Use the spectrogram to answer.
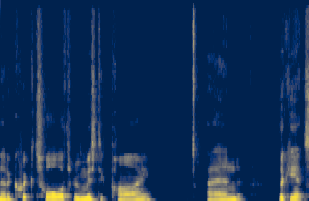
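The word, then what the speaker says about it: MSTICPy: So it's pronounced Mystic Pi, even though it's spelt rather oddly.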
